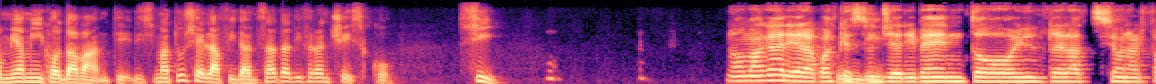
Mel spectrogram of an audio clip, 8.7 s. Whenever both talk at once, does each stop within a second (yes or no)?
yes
